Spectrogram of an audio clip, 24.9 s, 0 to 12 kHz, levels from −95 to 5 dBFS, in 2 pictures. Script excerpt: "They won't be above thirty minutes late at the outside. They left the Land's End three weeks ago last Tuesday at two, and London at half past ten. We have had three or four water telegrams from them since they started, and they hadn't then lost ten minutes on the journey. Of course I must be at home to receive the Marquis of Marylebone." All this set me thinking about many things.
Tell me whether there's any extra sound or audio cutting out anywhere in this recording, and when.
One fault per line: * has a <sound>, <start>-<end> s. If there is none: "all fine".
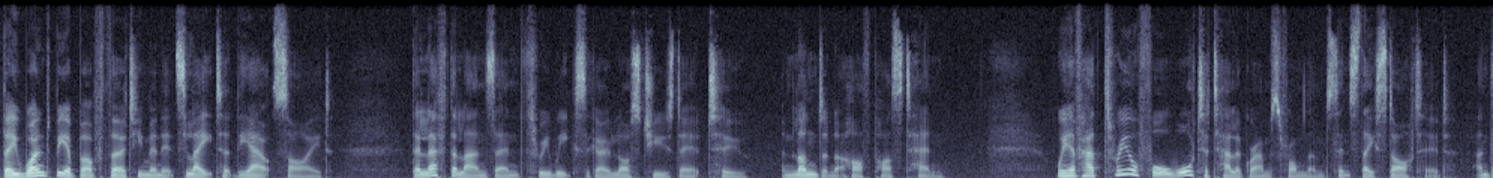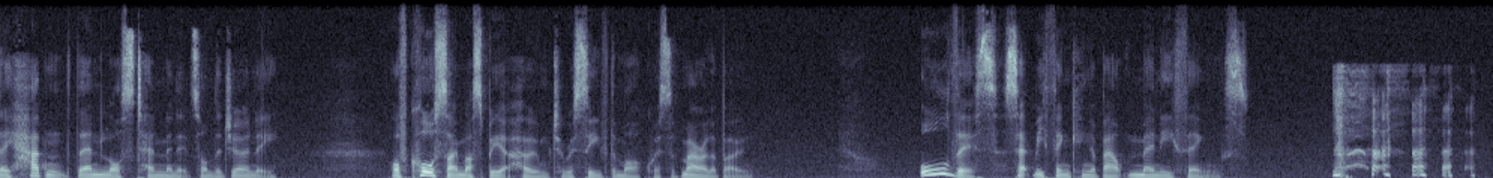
* has a laugh, 23.5-24.8 s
